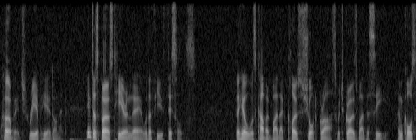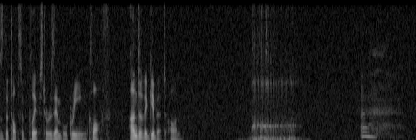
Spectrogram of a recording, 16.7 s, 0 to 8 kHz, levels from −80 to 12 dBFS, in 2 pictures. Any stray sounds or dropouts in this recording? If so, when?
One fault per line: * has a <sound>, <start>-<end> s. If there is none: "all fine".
* has a breath, 13.1-14.6 s
* has a sigh, 15.5-16.4 s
